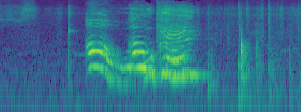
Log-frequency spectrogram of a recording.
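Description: Young girls shriek and laugh loudly.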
